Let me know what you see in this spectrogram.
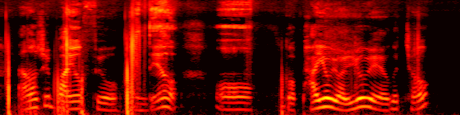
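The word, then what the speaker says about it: algae: 이거 발음 잘 하셔야 돼요, 여러분. LG라고 합니다. 우리가 알고 있는 그 대기업 있잖아요. 그 L 회사. 그거랑 발음이 비슷하다 보시면 될 것 같아요. LG 바이오퓨얼인데요.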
